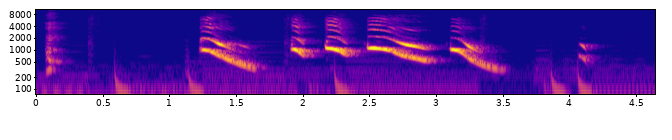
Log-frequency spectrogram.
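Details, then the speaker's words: Vocal tic in an adult who suspects Covid gave them a tic disorder (long Covid); on a good day, after days of ticking every couple of seconds. "They tend to come out a lot more, and that's not, this is a good day, because the last few days I've been ticking like every couple seconds."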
